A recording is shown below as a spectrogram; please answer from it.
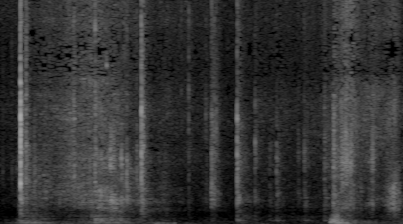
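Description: A few sharp clicks and knocks with low rustling between them, then a man saying "No" near the end.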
